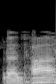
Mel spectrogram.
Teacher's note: note that it's a aspirate with the mahaprana. The breath has to come out when we say dha.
